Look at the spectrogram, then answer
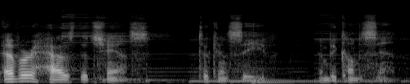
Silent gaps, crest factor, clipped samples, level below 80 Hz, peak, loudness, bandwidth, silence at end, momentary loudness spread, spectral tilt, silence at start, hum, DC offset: none; 22 dB; under 0.1%; -78 dBFS; -8 dBFS; -30 LUFS; 13.5 kHz; 0 s; 17 LU; -4.5 dB/octave; 0 s; none; under 0.1%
